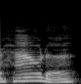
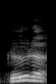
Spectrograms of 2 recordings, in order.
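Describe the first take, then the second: First: Gouda said as HOW-duh; local Dutch pronunciation. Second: Said in the usual way. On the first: Shown as a demonstration. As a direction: start Gouda with an H, rhyming with chowder. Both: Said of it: "as locals say".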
